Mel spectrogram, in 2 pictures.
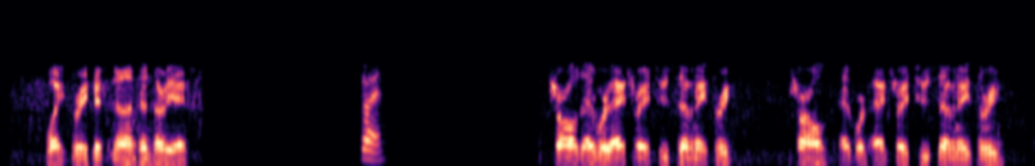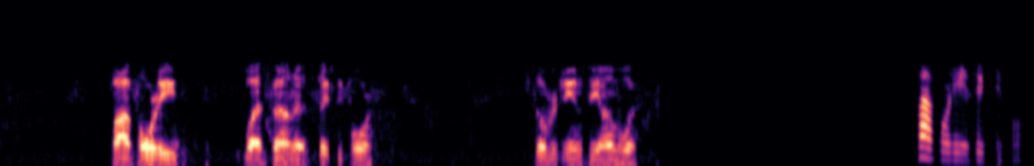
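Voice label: Wake Sheriff's Office Dispatch, p25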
